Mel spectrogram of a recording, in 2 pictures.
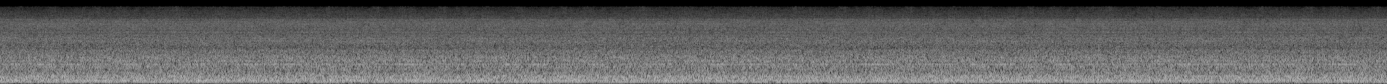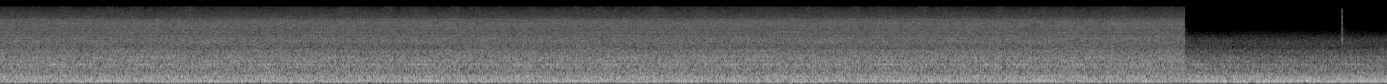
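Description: Jet engines roar steadily, turning muffled near the end.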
